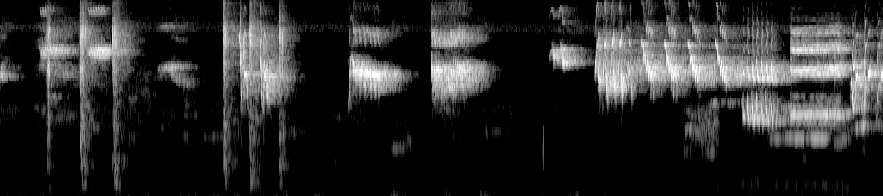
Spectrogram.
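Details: Asian pied starling singing to provoke a stalled bird into song: a varied run of sharp whistled notes and buzzy chattering bursts, with short pauses, ending in a dense, fast, continuous warbling stretch.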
